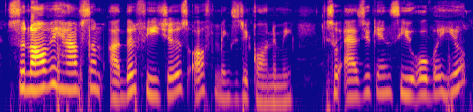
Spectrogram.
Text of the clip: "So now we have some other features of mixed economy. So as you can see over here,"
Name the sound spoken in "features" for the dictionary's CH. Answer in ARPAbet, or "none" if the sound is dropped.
CH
